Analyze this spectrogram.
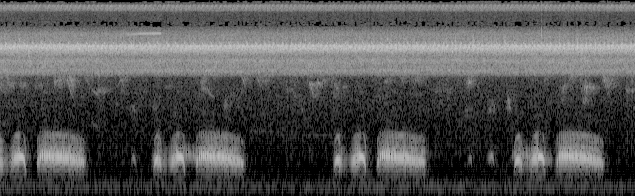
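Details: Spotted dove (terkukur) used as a decoy during bird trapping, recorded on a phone; it does not attack its rival. Three groups of low cooing notes, each one or two short coos followed by a longer rolling coo, over a steady high insect hum.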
